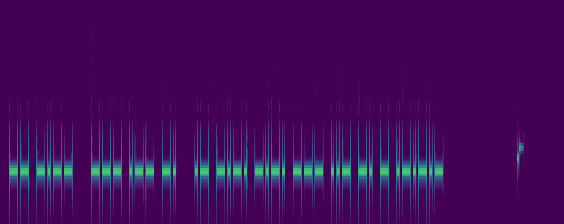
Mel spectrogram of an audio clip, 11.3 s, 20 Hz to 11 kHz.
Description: Morse code, heard as a keyed tone, about 22 wpm, 700 Hz. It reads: MY OWN ACCOUNT.
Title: Sentences from Top 1400 Words 22wpm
